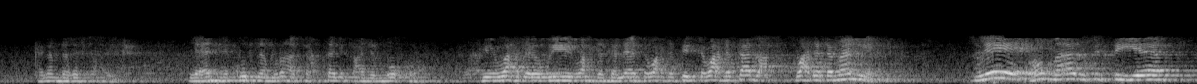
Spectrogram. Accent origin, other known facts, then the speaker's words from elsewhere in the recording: Egypt; النسوان عندنا في مصر ما فيهمش لبن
